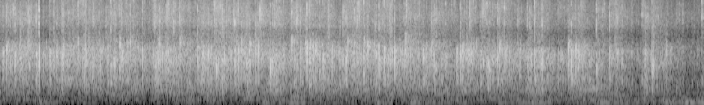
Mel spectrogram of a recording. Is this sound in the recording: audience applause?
yes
